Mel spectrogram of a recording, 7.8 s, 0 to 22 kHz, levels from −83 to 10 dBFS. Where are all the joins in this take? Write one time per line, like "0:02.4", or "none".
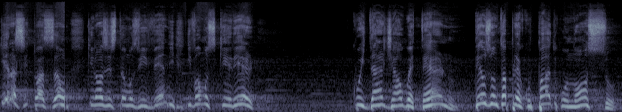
0:05.9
